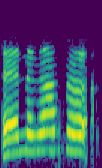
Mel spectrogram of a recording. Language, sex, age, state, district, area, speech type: Bodo, female, 30-45, Assam, Udalguri, urban, conversation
